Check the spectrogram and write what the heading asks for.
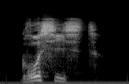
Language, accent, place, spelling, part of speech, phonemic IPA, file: French, France, Lyon, grossiste, noun, /ɡʁo.sist/, LL-Q150 (fra)-grossiste.wav
- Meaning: wholesaler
